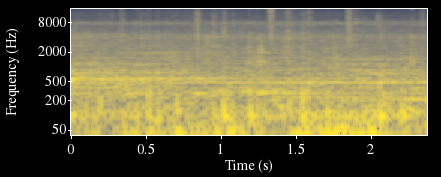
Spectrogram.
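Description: Hoofbeats of a horse loping on soft arena dirt, with a steady hum underneath.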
